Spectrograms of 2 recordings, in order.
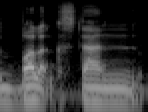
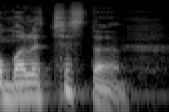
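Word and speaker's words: Balochistan: And also, I think we pronounce Bollockstan wrong. Apparently, it's a CHA song, not a K. – Oh, at the what Bollockstan? Oh, Bollockchistan.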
